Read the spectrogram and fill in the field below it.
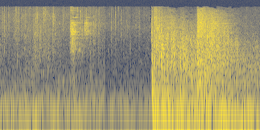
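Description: Gunfire and grenade blasts in a CS:GO professional match: a faint crackle of shots at first, then a loud burst of explosions and rapid fire that fills the rest of the moment.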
